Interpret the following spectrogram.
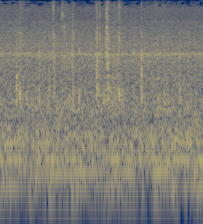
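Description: Irregular hard plastic clicks and clacks, several a second, as a whippet puppy noses and paws the sliding pieces and pegs of a plastic puzzle feeder, over a steady low hum.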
